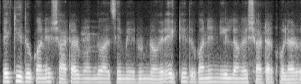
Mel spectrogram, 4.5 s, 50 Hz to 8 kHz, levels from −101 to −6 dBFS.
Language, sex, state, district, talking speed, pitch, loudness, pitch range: Bengali, male, Odisha, Malkangiri, 185 wpm, 130 Hz, -16 LUFS, 125-140 Hz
